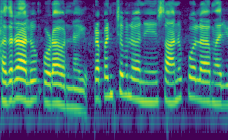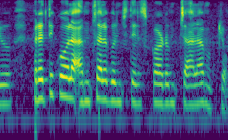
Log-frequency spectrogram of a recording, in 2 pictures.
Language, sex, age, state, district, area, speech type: Telugu, female, 60+, Andhra Pradesh, West Godavari, rural, spontaneous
